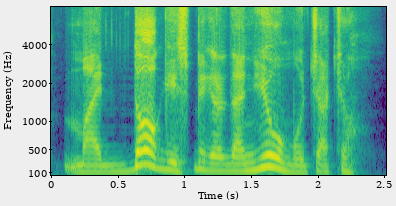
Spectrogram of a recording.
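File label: Spanish male, voice; Pirates Of The Caribbean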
